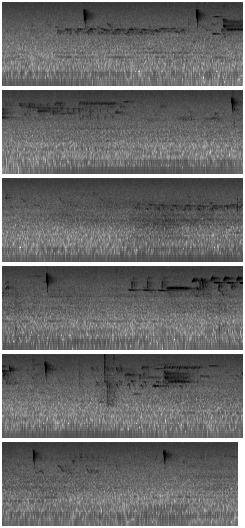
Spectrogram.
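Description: Small birds calling: single sharp high chips every few seconds and short bursts of twittering, over a steady low hum.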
